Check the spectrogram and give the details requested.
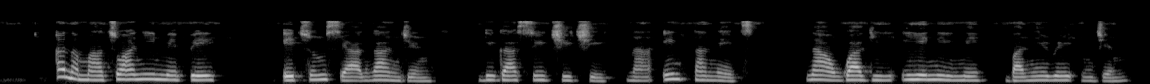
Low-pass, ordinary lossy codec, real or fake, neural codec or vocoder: none; none; fake; codec, 16 kHz, 8 kbps, FunCodec, trained on LibriTTS, 25 frames a second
